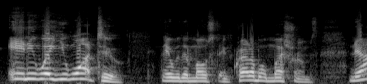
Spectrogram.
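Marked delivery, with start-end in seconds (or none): 0.1-1.2 high, loud, hammed-up excitement; retold eager answer. Diner giving the server free rein, acted excitement. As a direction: burst out as an overjoyed diner.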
